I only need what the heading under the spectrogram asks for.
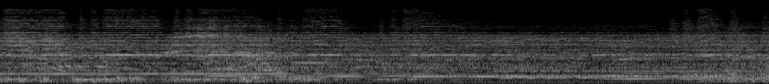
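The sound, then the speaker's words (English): A horse neighs and whinnies loudly, its shrill, wavering cries running over a dense, noisy background with no talking. “Taken out by a horse.”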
